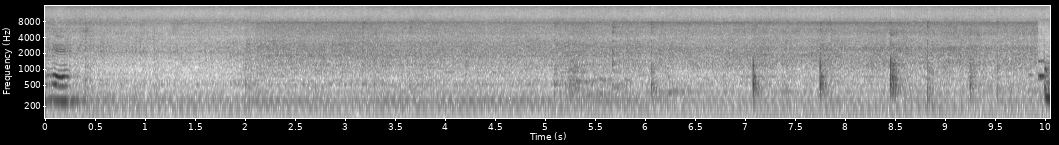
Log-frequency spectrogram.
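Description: Chopped tomatoes, onion and green chillies sizzling steadily in hot oil in a metal wok, stirred with a slotted spoon. The spoon scrapes and knocks against the pan about five times in the second half.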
